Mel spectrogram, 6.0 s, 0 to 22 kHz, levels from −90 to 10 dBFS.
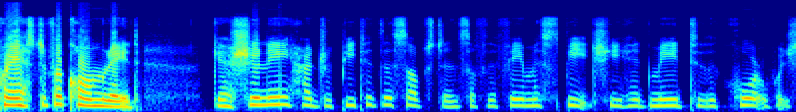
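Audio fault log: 0.03–0.88 s and 1.9–1.94 s, microphone overload: peaks driven about 10 dB, then about 3 dB, past full scale have their tops flattened, giving a harsh crackle, likely from excessive input gain.
0.05 s, 1.05 s and 2.1 s, microphone volume stepped down: level drops abruptly by about 3, 9 and 6 dB, likely the call software cutting input gain after clipping peaks.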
